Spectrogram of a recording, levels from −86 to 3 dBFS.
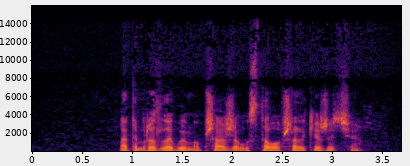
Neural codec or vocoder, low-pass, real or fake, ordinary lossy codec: none; 14.4 kHz; real; AAC, 96 kbps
